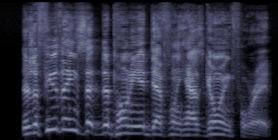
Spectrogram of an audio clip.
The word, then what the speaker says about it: Deponia: Am I pronouncing this correctly? Deponia. Oh yeah, Deponia.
